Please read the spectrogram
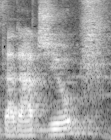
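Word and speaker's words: D'Addario: Ob das jetzt Ernie Ball ist, ob das Dadario ist, der Pro sagt übrigens Dadagio. – Dadagio? – Dadagio, genau, können auch viele nicht aussprechen, dann Dadagio, Italiener, ganz klar.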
